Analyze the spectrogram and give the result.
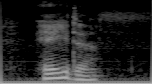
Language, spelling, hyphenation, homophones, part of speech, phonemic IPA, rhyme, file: Dutch, Ede, Ede, Eede, proper noun, /ˈeː.də/, -eːdə, Nl-Ede.ogg
- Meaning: Ede (a city and municipality of Gelderland, Netherlands)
